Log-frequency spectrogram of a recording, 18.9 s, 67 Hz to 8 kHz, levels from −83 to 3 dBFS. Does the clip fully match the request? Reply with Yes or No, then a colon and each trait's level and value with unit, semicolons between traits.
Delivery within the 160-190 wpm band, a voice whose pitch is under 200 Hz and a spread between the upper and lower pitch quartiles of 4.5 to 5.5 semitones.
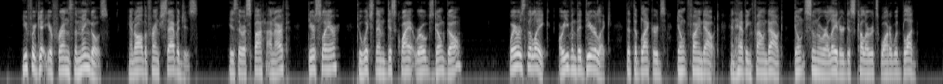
No: average, 170 wpm; low, 135 Hz; narrow, 2.6 semitones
